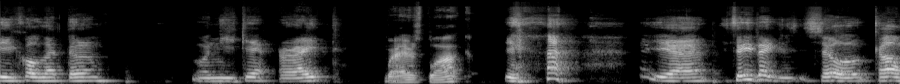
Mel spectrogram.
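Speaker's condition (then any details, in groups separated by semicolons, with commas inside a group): Cerebral palsy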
